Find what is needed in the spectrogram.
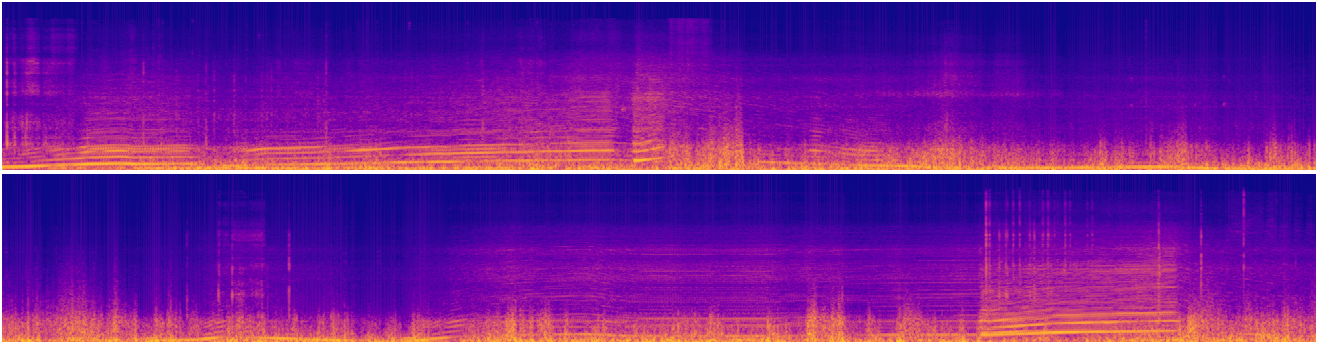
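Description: Mazda Miata's four-cylinder engine being driven hard on a dirt road, its pitch climbing under acceleration for the first eight seconds or so, settling lower through the middle, then climbing again near the end. Wind buffets the microphone and the tyres hiss over loose dirt throughout.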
